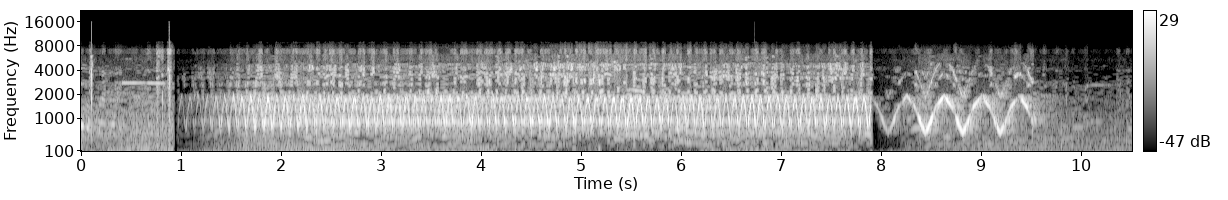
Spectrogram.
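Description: A police siren wails loudly nearby, rising and falling.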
